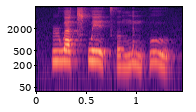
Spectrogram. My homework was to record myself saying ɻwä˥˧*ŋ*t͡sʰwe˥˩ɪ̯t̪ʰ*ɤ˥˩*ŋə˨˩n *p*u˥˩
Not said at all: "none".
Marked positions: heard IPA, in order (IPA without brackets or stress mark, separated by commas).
none, ɤ˧˥, p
